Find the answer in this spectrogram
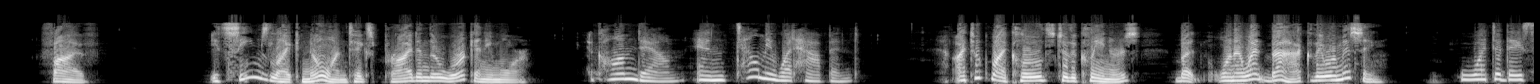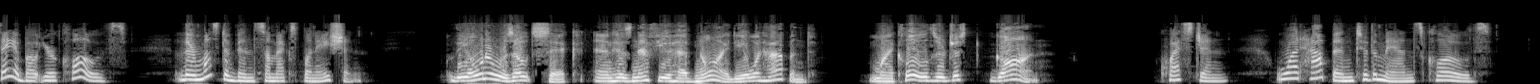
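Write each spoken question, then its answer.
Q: What happened to the man's clothes?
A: They went missing at the dry cleaners.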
